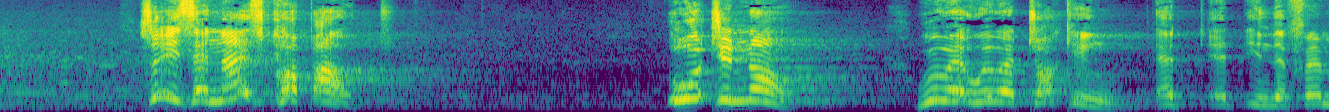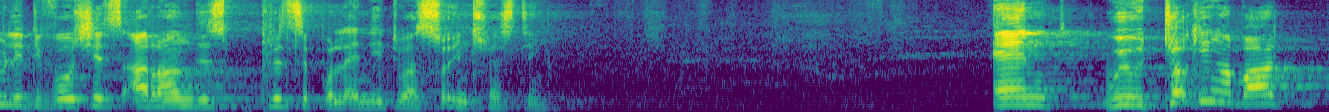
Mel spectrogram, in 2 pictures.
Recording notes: Preached on the 7th of February 2016 at GBC Pimville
